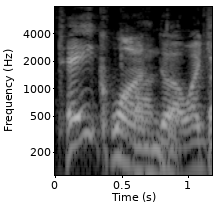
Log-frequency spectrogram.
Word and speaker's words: Taekwondo: It's not Taekwondo. It's properly pronounced Taekwondo.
